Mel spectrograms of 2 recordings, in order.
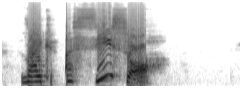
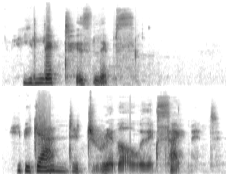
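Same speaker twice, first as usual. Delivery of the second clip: hushed; 5 semitones lower, 8 dB quieter than usual. A narrator's reading. Crocodile scene, hushed narration.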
